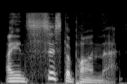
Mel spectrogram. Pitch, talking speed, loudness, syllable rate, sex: 135 Hz, 190 wpm, -18 LUFS, 5.2 syllables/s, male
